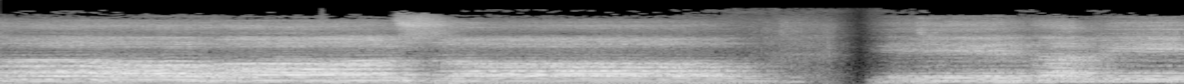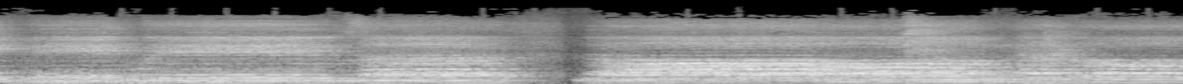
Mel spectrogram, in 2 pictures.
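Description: Male choir singing a cappella in sustained, harmonised phrases, with a brief break between phrases about five seconds in and another about eleven seconds in.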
